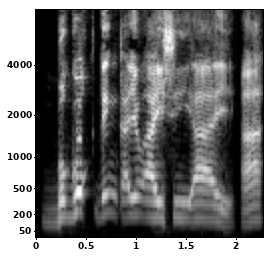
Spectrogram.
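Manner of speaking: ordinary delivery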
